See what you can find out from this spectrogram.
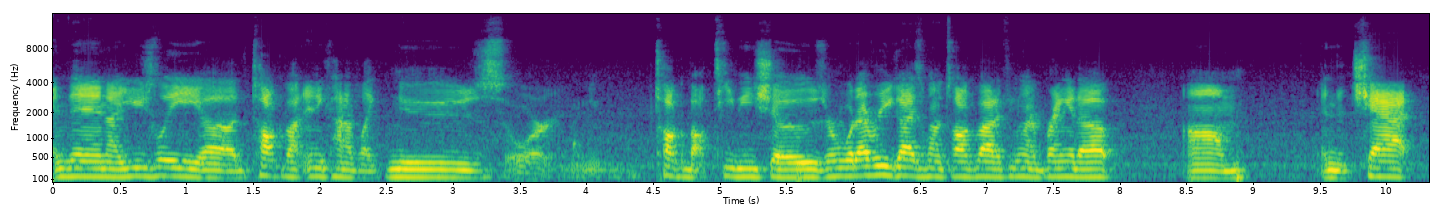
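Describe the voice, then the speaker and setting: This man talks at a medium pitch in a flat, monotone delivery. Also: moderate pace. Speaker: comic book YouTuber. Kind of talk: live stream chat. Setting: home at night, live stream. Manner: trying to keep voice down.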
